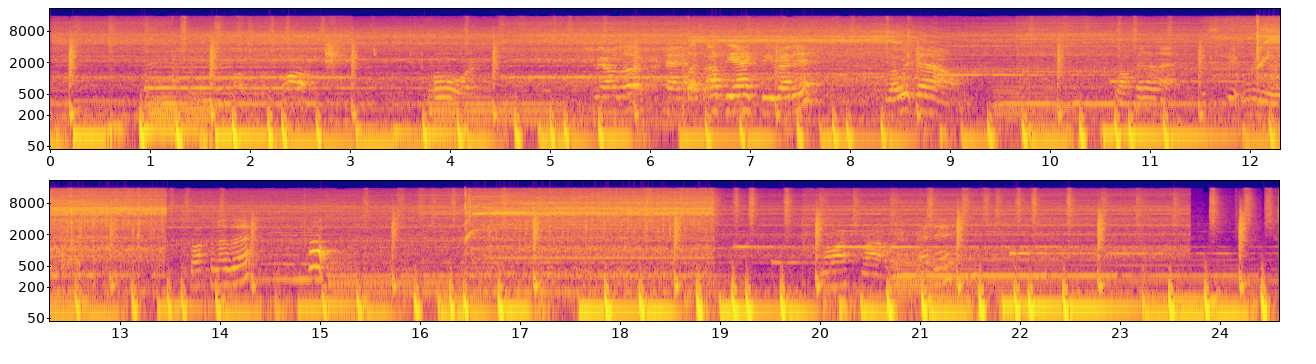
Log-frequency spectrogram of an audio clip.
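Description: Background music with a steady bass beat and vocals. An electric stand mixer runs underneath at times, beating butter in its metal bowl.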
